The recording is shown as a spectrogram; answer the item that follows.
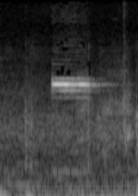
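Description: A single high-pitched electronic beep, one steady tone held for about a second and fading out, starting just before a second in.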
